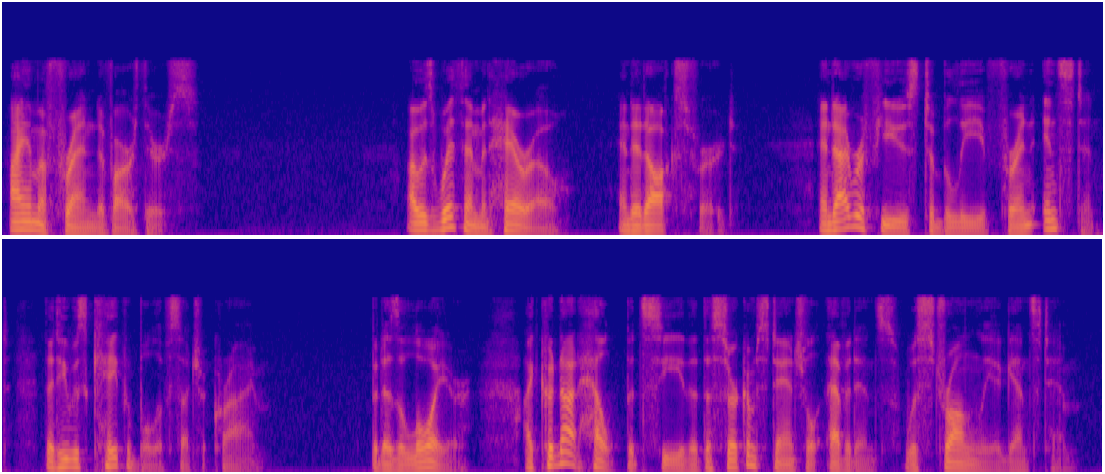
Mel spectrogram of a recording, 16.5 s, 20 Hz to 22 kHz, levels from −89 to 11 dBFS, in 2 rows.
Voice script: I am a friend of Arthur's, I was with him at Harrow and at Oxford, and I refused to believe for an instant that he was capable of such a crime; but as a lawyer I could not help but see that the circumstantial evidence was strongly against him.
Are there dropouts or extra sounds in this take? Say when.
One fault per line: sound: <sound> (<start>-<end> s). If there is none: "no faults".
no faults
